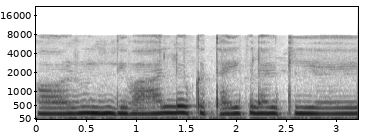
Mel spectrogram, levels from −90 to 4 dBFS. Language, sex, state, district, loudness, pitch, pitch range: Hindi, female, Uttar Pradesh, Lucknow, -12 LUFS, 210 Hz, 205-220 Hz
